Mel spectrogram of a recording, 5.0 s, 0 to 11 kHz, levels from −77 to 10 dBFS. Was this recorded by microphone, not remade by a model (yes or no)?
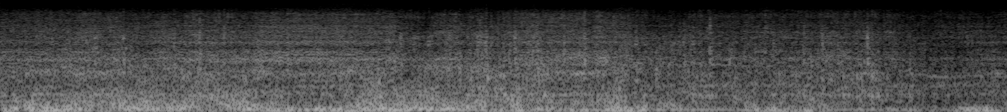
yes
